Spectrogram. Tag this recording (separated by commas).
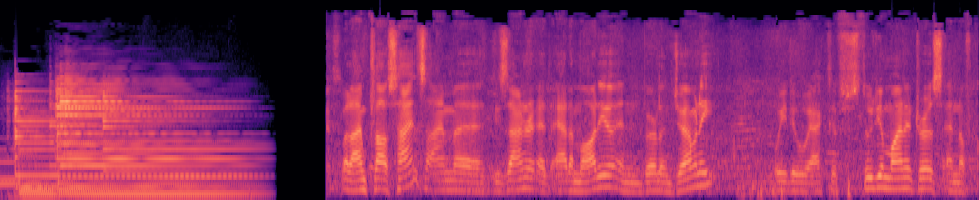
Speech, Music, inside a large room or hall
